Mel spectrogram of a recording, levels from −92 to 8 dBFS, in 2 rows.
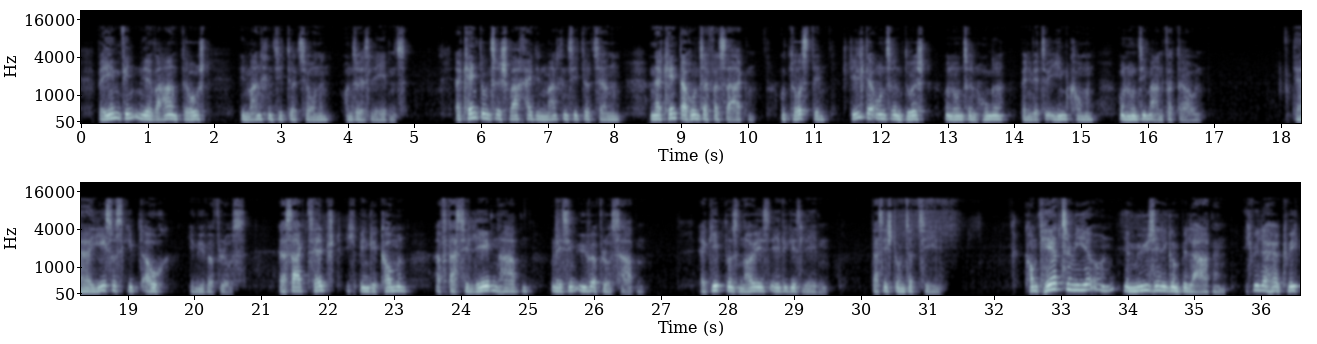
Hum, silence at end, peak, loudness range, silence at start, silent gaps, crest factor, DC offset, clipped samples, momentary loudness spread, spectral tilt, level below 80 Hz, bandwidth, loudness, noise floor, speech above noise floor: none; 0 s; 0 dBFS; 7 LU; 0.25 s; none; 22 dB; under 0.1%; under 0.1%; 16 LU; -5 dB/octave; -68 dBFS; 13 kHz; -22 LUFS; -75 dBFS; 53 dB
